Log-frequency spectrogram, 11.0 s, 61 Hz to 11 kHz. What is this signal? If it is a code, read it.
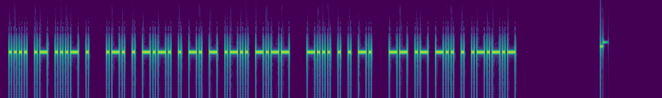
Morse code, heard as a keyed tone, about 28 wpm, 700 Hz. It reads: HAVE RECENTLY BEEN MADE.
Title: Sentences from Top 1200 Words 28wpm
